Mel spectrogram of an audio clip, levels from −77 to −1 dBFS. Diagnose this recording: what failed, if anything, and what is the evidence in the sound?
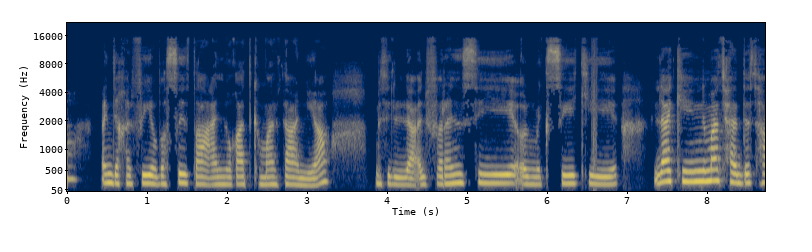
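A loose connector crackle in the analogue wiring: a worn or dirty contact kept making and breaking, chopping the speech signal and adding pops wherever DC sat on the line. It is heard as a brief, irregular burst of scratchy crackle from 6.55 to 6.62 s.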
